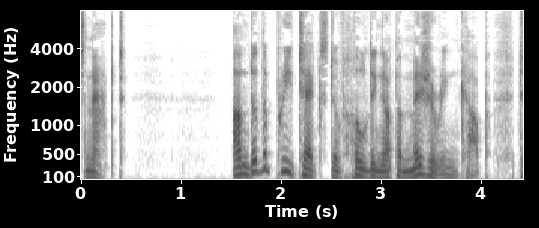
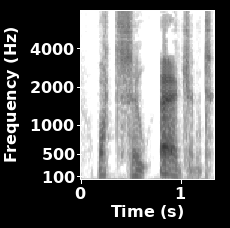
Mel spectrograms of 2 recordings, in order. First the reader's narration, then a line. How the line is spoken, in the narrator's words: he heard Snape hiss at Karkaroff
